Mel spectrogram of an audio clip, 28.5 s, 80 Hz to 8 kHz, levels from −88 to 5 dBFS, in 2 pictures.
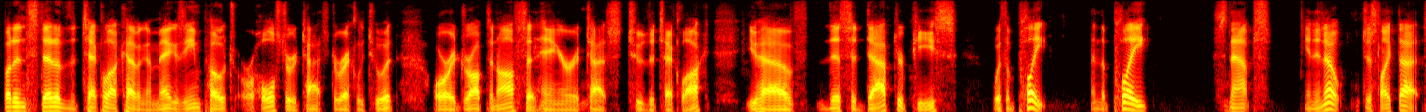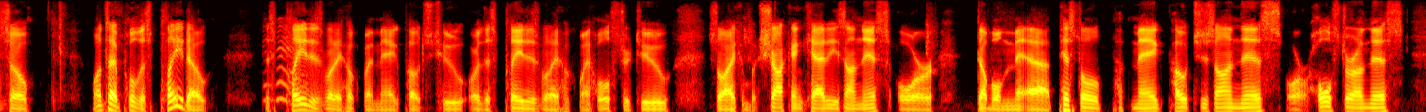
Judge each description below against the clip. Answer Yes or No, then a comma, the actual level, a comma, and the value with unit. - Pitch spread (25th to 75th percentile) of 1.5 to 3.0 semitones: No, average, 3.6 semitones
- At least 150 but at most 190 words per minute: No, average, 200 wpm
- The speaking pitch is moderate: No, very low, 90 Hz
